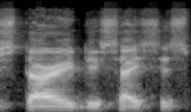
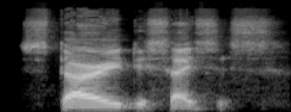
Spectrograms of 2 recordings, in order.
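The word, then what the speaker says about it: stare decisis: ] is that right spelled s t a r e like stare but pronounced St right n d c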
